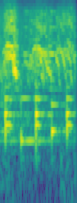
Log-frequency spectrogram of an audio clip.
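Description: Broiler chickens cluck in a poultry farm shed in Sangju, Korea, a close series of four or five short rhythmic clucks with rising tonal calls, clear and alone without talk.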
